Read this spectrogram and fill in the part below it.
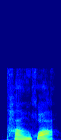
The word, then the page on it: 谈话: tán huà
